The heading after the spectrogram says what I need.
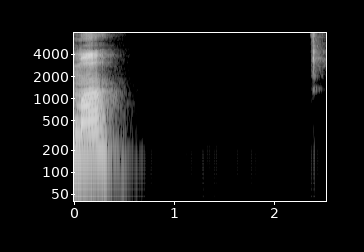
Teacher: When do you make that sound ma? When the mouth is shut, when the lips are closed.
